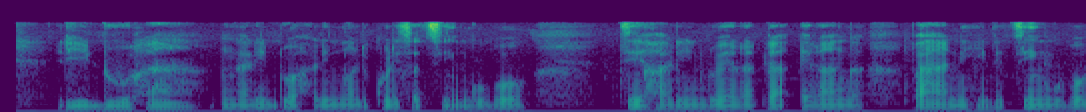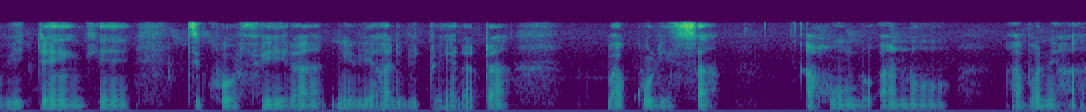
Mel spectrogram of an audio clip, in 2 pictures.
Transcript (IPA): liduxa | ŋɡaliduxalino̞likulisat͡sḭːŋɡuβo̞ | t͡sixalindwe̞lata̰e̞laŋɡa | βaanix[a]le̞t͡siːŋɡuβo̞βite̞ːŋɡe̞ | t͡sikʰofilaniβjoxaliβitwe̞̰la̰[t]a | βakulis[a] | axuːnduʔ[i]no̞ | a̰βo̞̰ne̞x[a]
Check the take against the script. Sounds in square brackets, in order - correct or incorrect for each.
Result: incorrect, correct, correct, incorrect, correct

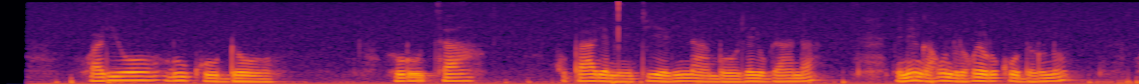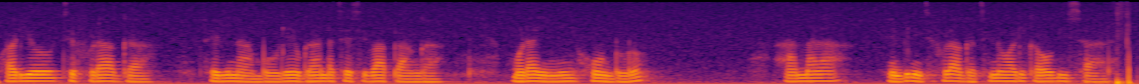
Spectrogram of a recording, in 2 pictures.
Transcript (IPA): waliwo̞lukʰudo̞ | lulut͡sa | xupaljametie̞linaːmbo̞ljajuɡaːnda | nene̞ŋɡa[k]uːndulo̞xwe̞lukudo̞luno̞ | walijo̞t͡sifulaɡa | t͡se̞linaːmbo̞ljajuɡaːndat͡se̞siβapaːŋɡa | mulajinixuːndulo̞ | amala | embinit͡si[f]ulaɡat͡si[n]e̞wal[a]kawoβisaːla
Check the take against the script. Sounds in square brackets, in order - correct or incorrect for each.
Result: incorrect, correct, correct, incorrect

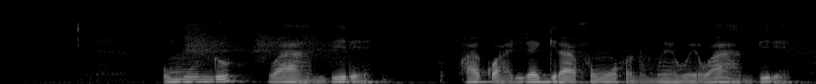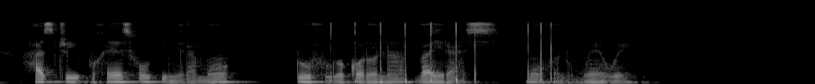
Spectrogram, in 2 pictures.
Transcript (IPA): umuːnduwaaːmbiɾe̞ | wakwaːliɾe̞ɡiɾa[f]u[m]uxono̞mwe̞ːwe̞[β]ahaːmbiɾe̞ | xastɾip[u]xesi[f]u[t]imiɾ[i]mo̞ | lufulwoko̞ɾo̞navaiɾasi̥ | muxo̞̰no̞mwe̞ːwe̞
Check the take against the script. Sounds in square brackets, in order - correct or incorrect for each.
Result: correct, correct, incorrect, correct, incorrect, incorrect, incorrect

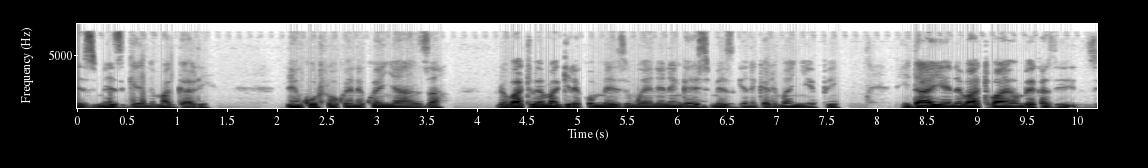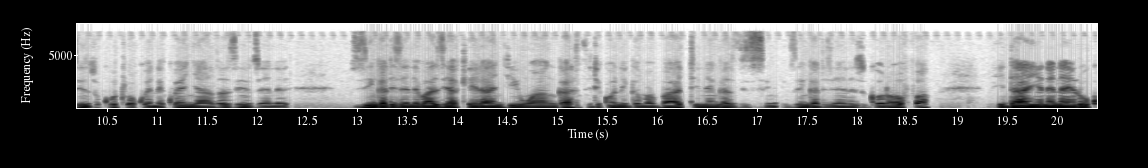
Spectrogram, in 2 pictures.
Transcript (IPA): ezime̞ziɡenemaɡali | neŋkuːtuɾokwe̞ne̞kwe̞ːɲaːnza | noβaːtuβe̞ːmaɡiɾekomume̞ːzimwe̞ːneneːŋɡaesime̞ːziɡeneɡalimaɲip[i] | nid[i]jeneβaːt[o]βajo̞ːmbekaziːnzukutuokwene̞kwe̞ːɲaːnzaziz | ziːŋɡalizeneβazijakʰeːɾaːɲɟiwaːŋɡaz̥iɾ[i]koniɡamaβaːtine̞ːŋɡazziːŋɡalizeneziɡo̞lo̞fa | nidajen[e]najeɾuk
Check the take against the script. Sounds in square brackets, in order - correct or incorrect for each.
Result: correct, incorrect, incorrect, correct, correct

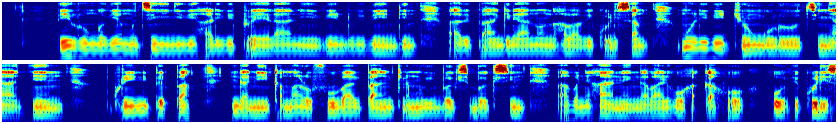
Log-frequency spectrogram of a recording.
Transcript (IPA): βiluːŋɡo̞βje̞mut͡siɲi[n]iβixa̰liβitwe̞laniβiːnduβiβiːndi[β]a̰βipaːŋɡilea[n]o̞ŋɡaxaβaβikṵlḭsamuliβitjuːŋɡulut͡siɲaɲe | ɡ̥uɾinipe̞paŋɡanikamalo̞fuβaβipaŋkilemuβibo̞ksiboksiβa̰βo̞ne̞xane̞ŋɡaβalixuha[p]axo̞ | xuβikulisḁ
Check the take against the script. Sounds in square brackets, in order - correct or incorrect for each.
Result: incorrect, correct, correct, incorrect

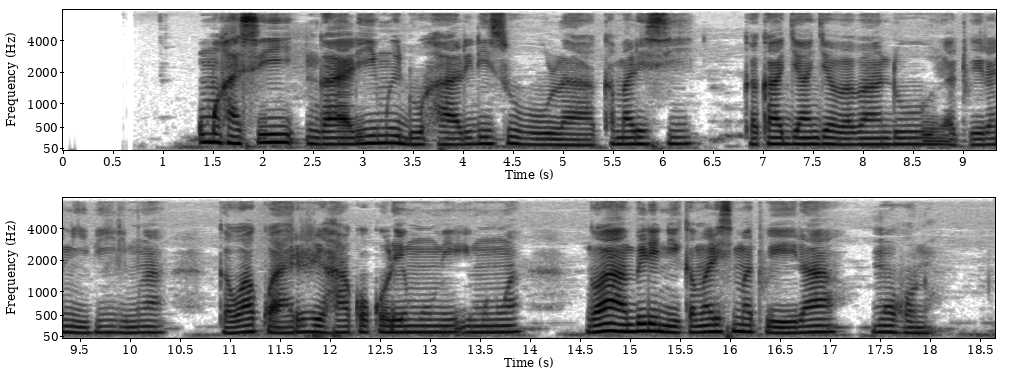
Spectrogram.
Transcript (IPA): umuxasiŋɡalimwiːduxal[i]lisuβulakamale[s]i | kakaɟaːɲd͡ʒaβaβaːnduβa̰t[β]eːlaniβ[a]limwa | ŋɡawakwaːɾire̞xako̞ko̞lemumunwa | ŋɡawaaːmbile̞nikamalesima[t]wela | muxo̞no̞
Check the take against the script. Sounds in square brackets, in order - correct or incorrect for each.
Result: correct, correct, incorrect, incorrect, correct

